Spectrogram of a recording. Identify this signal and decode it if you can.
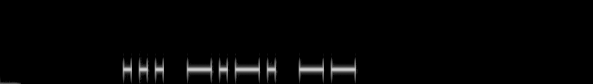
Morse code, heard as a keyed tone, about 15 wpm, 700 Hz. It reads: SCM
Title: USA Call Sign Postfixes - 3 Letters 15wpm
